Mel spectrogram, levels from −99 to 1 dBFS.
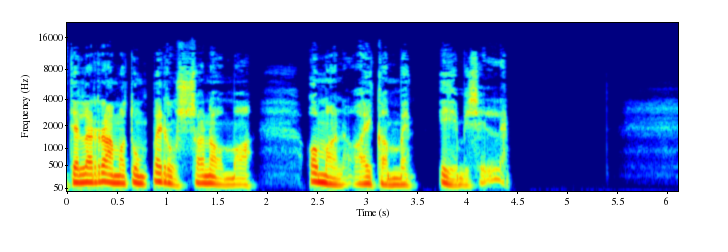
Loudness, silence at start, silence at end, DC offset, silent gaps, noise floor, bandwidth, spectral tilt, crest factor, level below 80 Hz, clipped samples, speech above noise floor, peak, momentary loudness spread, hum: -20 LUFS; 0.05 s; 1.7 s; under 0.1%; none; under -90 dBFS; 11.5 kHz; -6.5 dB/octave; 20 dB; -56 dBFS; under 0.1%; over 71 dB; 0 dBFS; 13 LU; none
